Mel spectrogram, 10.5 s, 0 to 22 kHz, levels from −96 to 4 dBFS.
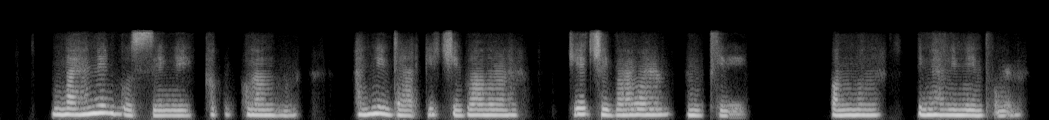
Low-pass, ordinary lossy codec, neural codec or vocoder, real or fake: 7.2 kHz; Opus, 16 kbps; codec, 16 kHz, 0.5 kbps, FreqCodec, smaller model; fake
